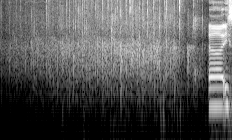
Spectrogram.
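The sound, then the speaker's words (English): A crowd applauds a speaker at the end of a talk, the clapping swelling and holding for several seconds before a loud, sustained harmonic tone cuts in at the end. “I think for this, please all, big round of applause.”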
